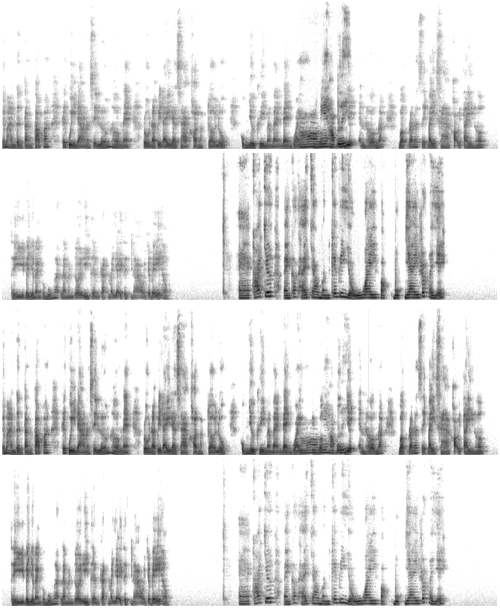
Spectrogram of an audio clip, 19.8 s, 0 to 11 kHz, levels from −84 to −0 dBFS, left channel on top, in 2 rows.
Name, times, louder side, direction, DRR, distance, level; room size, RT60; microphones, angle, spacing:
voice 1, 0.0-9.6 10.1-13.3, right 4 dB, 65° right, 0.7 m, -23 dB
voice 2, 5.9-7.0 14.6-18.8, left 5 dB, 55° left, 0.3 m, -19 dB
11.5 x 4.3 x 3.8 m
head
